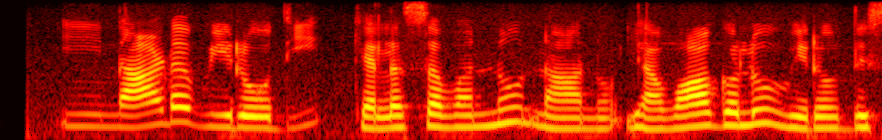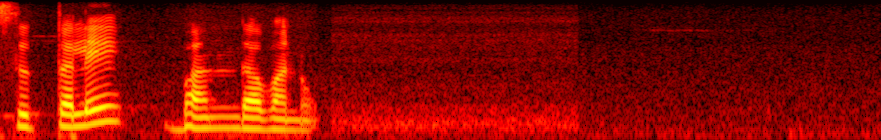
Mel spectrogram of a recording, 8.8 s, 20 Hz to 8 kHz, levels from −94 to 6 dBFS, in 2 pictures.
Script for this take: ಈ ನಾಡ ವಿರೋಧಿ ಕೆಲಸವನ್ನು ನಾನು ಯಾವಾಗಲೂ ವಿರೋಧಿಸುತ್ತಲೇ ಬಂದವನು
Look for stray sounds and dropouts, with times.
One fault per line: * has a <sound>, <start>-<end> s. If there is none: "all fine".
all fine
